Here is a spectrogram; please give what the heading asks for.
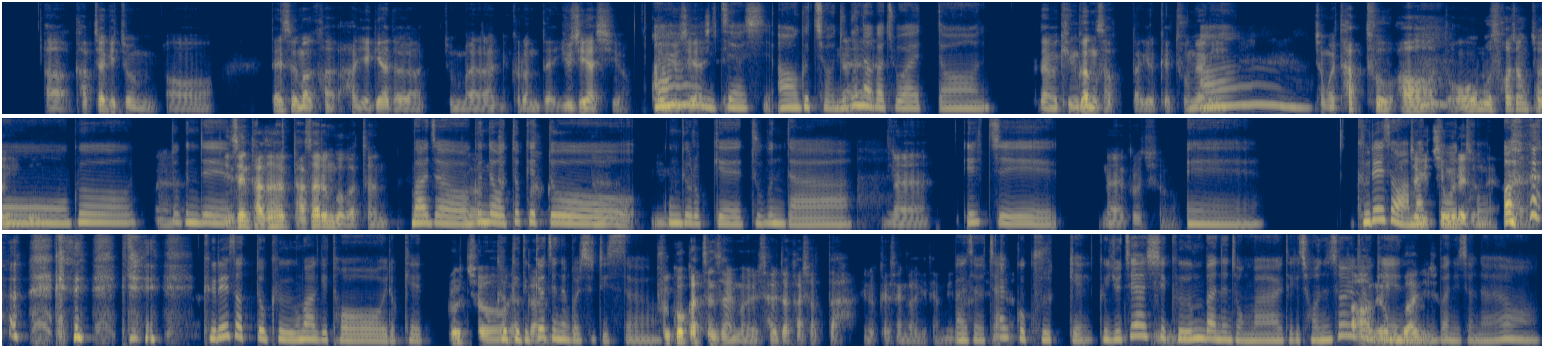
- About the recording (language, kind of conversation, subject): Korean, podcast, 학창 시절에 늘 듣던 노래가 있나요?
- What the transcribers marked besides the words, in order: other background noise; gasp; in English: "two"; laugh; laugh; laughing while speaking: "그 네"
